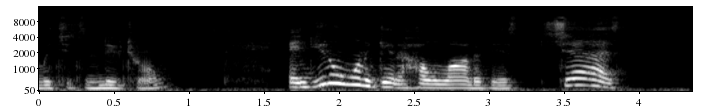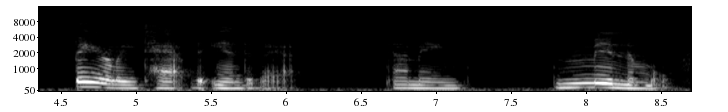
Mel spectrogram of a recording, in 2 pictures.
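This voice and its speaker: A woman in her sixties with a lowish, darkish voice and a Southern US accent gives a makeup tutorial from her bedroom. As a beauty vlogger she's talkative and folksy, laughing often, and the video is captured on her phone camera alone, no external mic.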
